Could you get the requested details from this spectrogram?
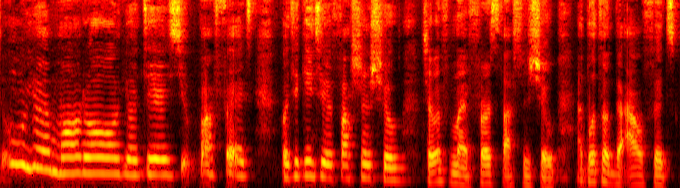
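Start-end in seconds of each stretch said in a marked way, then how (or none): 0.0-4.1 high, excited gushing praise; aunt's gushing voice. Retold or imitated. Aunt flattering her niece at the agency, gushing high. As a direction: gush like a flattering agency boss. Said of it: "she went".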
